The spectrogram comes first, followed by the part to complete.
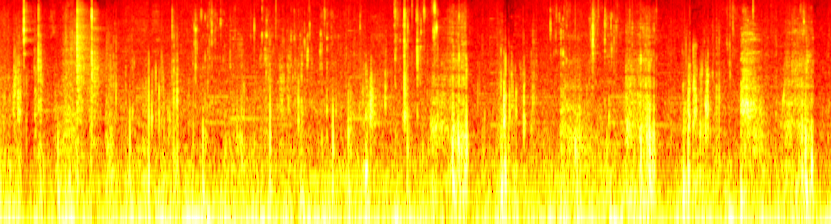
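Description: Close-miked mouth sounds of a person chewing noodles and sipping soup broth from a spoon: irregular wet smacks and clicks.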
